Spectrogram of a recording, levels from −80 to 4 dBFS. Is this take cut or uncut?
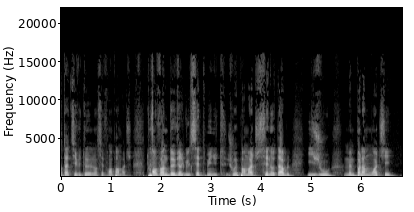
cut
